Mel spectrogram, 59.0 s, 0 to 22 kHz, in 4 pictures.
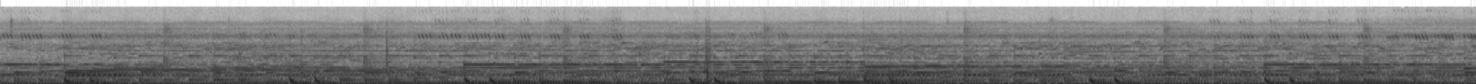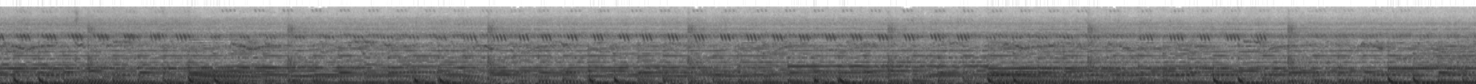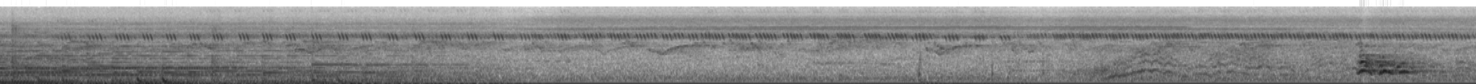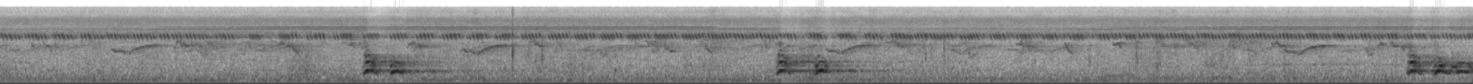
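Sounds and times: background music: 0:00.0 - 0:59.0
crickets chirring: 0:00.0 - 0:59.0
frog calling: 0:39.7 - 0:44.8.

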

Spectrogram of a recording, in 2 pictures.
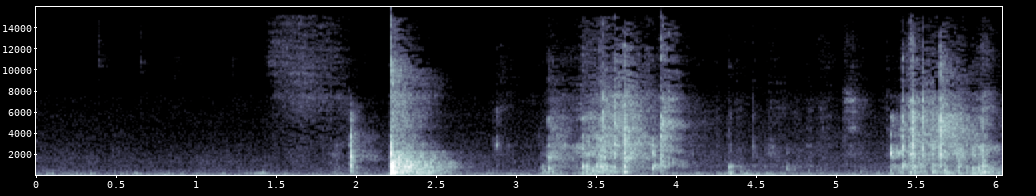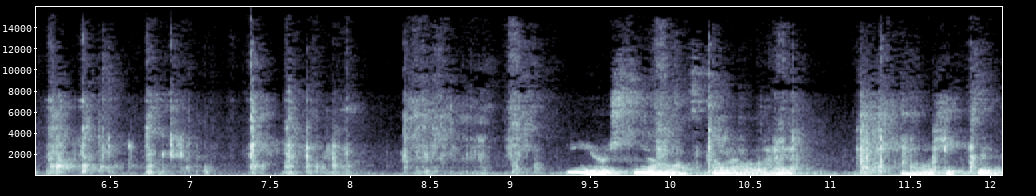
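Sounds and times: paper rustling and crinkling: 0:03.1 - 0:12.0.

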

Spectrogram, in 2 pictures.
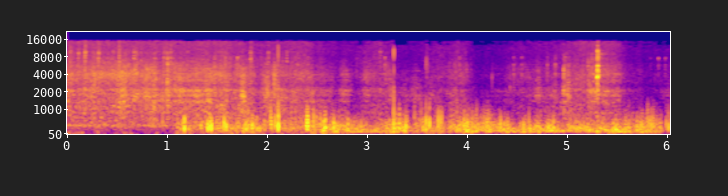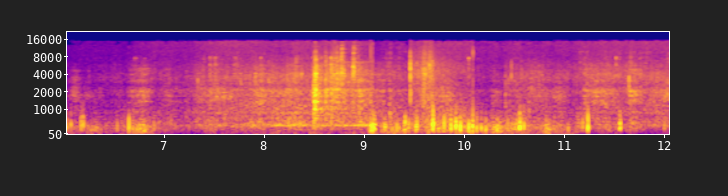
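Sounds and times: bike rattling: 0:00.0 - 0:12.0
bike tyres rumbling on dirt: 0:00.0 - 0:12.0.

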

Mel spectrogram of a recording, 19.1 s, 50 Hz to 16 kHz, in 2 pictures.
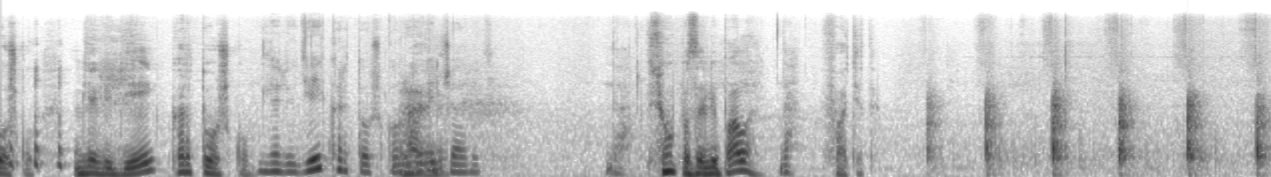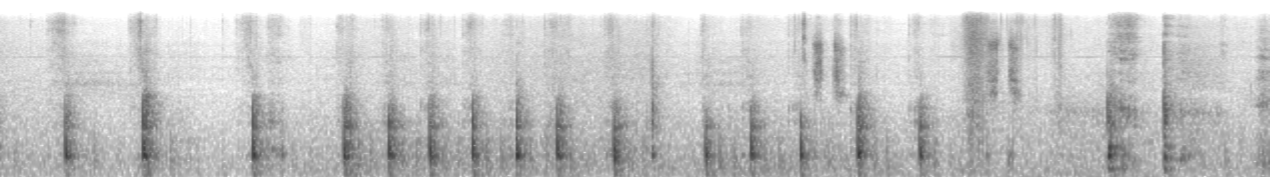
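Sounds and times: knife chopping potatoes on board: 0:07.0 - 0:10.8, 0:11.4 - 0:16.6.

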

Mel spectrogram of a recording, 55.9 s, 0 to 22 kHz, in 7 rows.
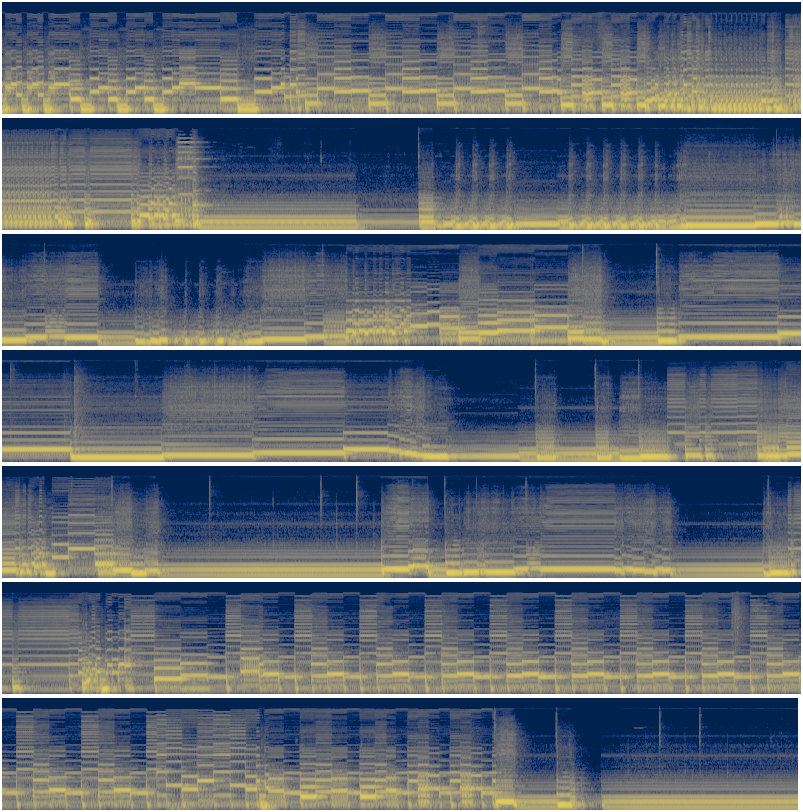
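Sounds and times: glitch synthesizer tones: 0:00.0 - 0:11.6, 0:12.2 - 0:24.8, 0:25.5 - 0:55.9.

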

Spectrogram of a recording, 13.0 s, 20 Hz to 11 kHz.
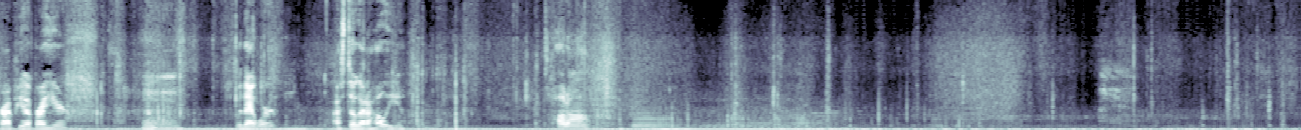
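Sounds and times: car cabin rumble: 0:00.0 - 0:13.0
hum: 0:00.0 - 0:13.0.

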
